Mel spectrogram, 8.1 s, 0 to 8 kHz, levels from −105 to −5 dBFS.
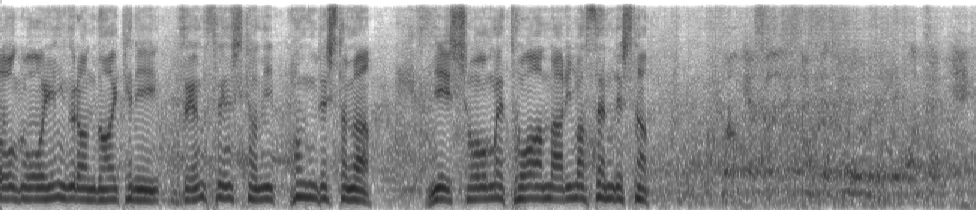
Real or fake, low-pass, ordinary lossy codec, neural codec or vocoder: fake; 7.2 kHz; none; codec, 24 kHz, 3 kbps, HILCodec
